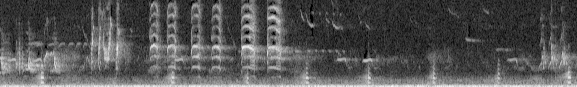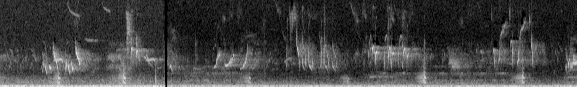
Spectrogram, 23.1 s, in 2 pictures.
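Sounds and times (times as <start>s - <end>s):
geese honking: 0.0s - 6.4s, 7.2s - 7.6s, 8.5s - 9.0s, 9.8s - 11.7s, 12.4s - 14.4s, 18.4s - 22.2s
small birds chirping: 0.0s - 23.0s
steady low rumble: 0.0s - 23.0s.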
